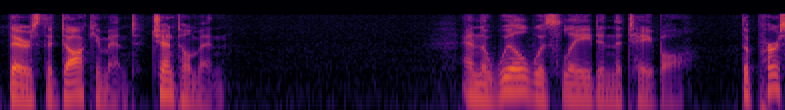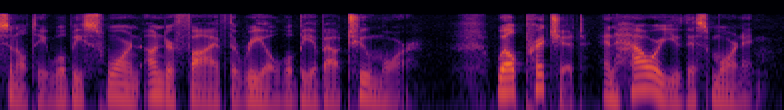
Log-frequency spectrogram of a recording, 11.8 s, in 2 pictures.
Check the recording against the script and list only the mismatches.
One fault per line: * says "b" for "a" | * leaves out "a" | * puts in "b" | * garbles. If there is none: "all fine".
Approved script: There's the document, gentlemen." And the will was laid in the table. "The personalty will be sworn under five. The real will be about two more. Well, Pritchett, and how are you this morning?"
all fine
